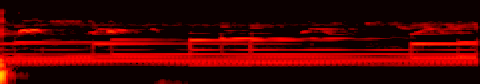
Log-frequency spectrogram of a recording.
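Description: Faint ambient background music: a sustained low drone under soft, chime-like held notes that shift pitch a few times, with faint bird chirps mixed in.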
